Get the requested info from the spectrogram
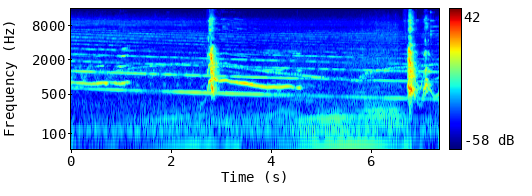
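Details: Ruby, an 11-month-old rescue dog of chihuahua, pitbull, German shepherd, Jack Russell terrier and rat terrier mix, gives her daily howl: long steady drawn-out tones alongside a siren-like wail, broken by two sharp short bursts.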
